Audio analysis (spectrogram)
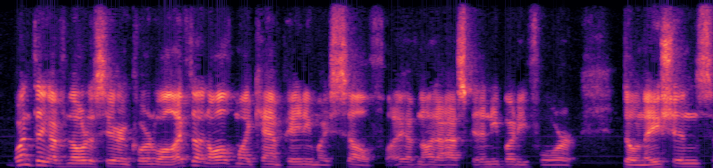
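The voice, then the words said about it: Slightly hoarse voice. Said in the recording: “I'm a little hoarse today from a bit of barking that I do at the referees”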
